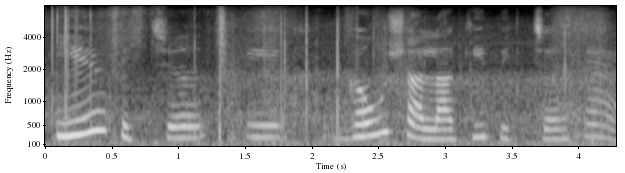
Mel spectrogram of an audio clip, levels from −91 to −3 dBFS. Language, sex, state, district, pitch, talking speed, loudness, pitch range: Hindi, female, Punjab, Fazilka, 250 Hz, 100 wpm, -22 LUFS, 230-275 Hz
